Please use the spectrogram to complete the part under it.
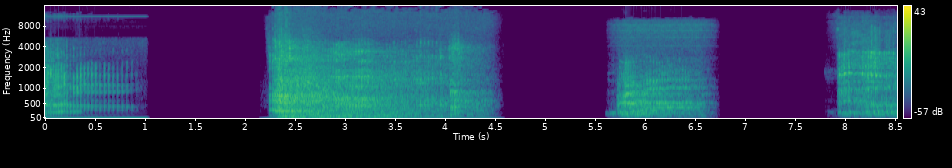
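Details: Lion roaring in a series of separate bursts, each a deep, rough, broad roar lasting one to two seconds with silent gaps between, edited together as a sound collection.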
